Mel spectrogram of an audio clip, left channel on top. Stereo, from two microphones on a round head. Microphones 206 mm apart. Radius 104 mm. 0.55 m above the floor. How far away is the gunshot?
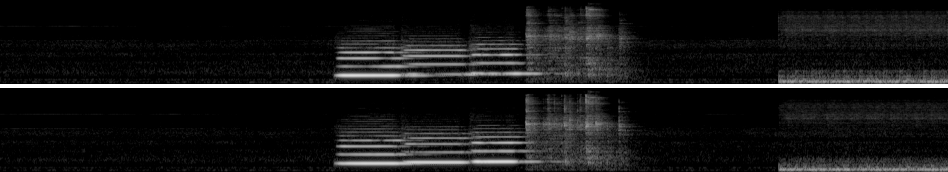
About 1.2 m.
